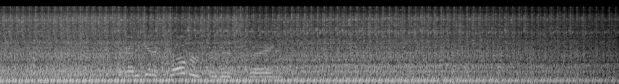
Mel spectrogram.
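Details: Briggs & Stratton Intek OHV twin (20-22 hp, model 40777) in a junkyard Husqvarna riding mower after new carburetor, started on light choke with fuel pump feeding: steady even thump settling into smooth idle, no misses or knocks; normal running.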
